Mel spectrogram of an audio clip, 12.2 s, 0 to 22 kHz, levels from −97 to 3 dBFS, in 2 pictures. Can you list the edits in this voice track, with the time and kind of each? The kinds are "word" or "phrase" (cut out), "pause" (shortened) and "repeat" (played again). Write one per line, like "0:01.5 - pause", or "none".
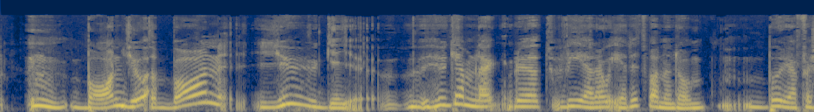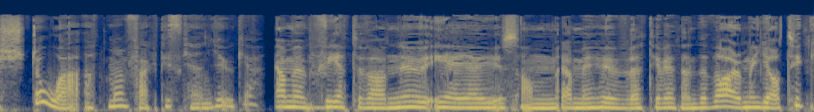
0:01.1 - word
0:03.9 - word
0:08.1 - pause
0:10.3 - phrase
